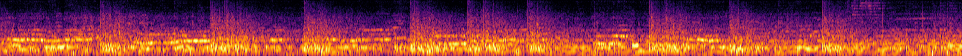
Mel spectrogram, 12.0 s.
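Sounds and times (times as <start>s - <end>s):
music with sustained notes: 0.0s - 12.0s
firework shells bursting: 10.3s - 11.2s.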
